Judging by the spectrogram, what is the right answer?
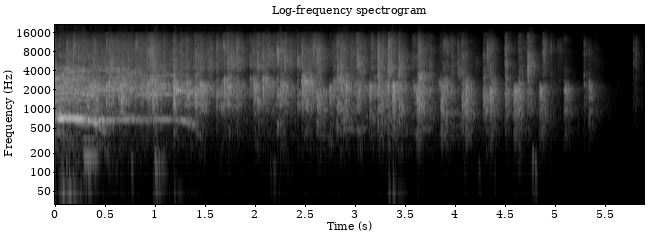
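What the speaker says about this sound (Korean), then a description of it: "우리 주님께 영광의 박수 냅시다." A church congregation at a Sunday worship service claps together after a brief voice at the start, settling into a steady, rhythmic beat that gradually fades and stops.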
